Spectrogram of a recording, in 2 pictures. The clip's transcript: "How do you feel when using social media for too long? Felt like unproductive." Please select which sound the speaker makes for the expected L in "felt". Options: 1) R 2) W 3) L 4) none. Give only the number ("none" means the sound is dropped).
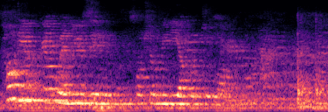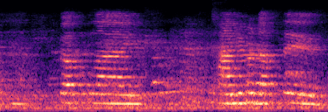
4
